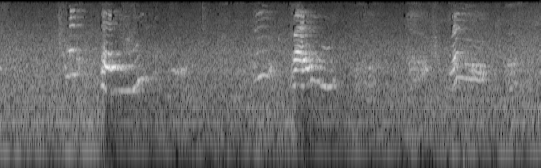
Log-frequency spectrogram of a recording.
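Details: Nearly three-week-old mixed-breed puppies, eyes newly open, as their mother Ella comes to check on them; repeated short high whining squeals in bursts about every second and a half over a low room hum.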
